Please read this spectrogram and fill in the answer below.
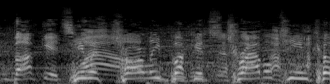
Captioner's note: laughter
